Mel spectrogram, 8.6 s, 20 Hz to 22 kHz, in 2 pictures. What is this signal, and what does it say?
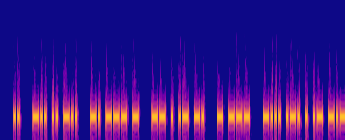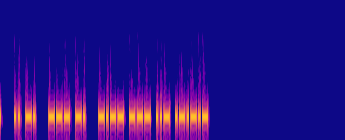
Morse code, heard as a keyed tone, about 50 wpm, 700 Hz. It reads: I DID NOT MEAN TO BREAK IN ON YOU.
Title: Sentences from Top 1000 Words - Review Part 6 - 50wpm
